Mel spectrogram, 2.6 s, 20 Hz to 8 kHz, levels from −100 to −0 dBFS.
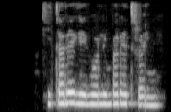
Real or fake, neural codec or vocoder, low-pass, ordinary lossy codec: fake; codec, 16 kHz, 16 kbps, FreqCodec, larger model; 7.2 kHz; AAC, 48 kbps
